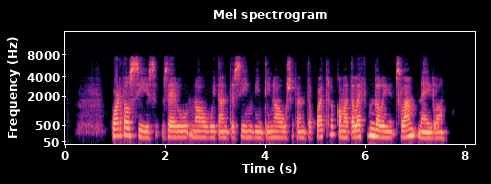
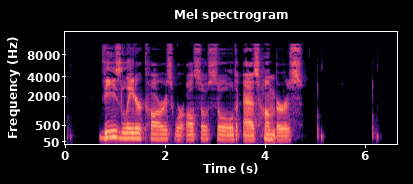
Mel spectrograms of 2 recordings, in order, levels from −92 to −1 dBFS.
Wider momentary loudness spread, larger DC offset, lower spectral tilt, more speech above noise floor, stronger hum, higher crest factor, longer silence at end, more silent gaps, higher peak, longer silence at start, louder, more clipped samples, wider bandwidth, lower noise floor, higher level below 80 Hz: about the same, 7 LU vs 8 LU; neither; about the same, -5 dB/octave vs -4 dB/octave; second, 60 dB vs over 71 dB; neither; about the same, 18 dB vs 18 dB; first, 0.55 s vs 0.4 s; neither; about the same, 0 dBFS vs -2 dBFS; second, 0.4 s vs 0.7 s; about the same, -18 LUFS vs -19 LUFS; neither; second, 8 kHz vs 11.5 kHz; second, -77 dBFS vs under -90 dBFS; about the same, -58 dBFS vs -56 dBFS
